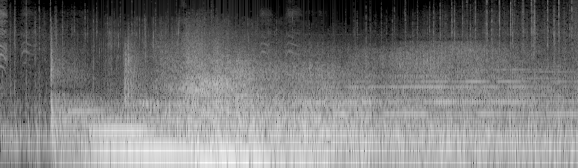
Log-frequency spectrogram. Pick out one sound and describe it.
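A chainsaw engine rumbles and revs up close.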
